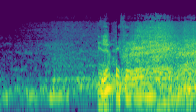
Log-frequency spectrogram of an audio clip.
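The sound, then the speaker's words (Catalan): A motorcycle roars past outside, its engine revving up sharply and staying loud as a broad rush, while people talk quietly underneath. “Ah, això era una moto, no? Això és una moto, és una moto.”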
